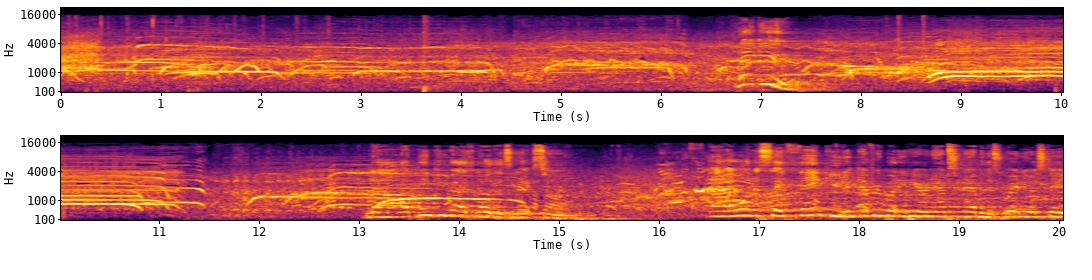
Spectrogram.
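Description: A crowd sings along loudly.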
